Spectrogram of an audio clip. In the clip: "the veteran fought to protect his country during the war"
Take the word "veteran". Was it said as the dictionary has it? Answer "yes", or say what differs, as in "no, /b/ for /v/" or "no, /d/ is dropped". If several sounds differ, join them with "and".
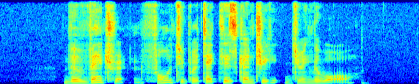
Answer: yes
